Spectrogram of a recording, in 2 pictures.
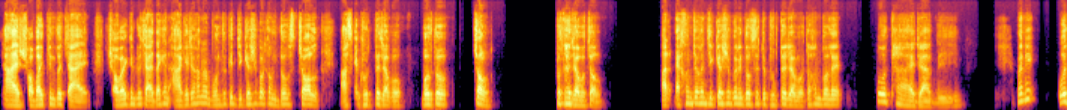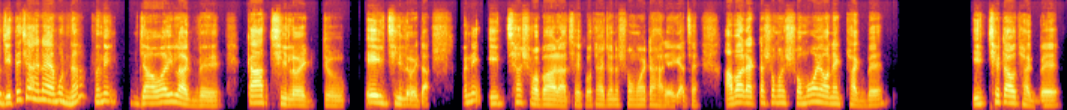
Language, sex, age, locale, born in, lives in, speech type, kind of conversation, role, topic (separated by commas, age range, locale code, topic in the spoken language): Bengali, male, 25-29, bn-BD, Bangladesh, Bangladesh, conversation, unstructured, none, বন্ধুত্বে আপনার মতে সবচেয়ে গুরুত্বপূর্ণ গুণ কোনটি?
